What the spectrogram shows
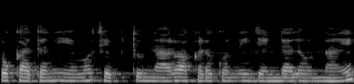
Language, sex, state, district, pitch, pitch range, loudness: Telugu, female, Andhra Pradesh, Srikakulam, 165 Hz, 160-170 Hz, -30 LUFS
